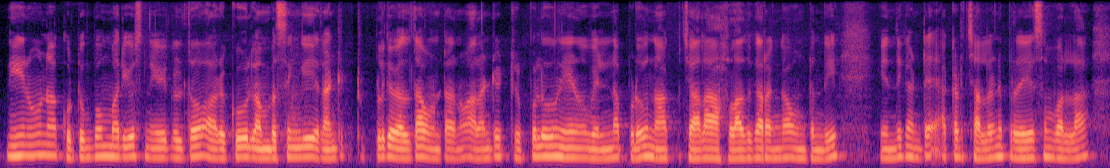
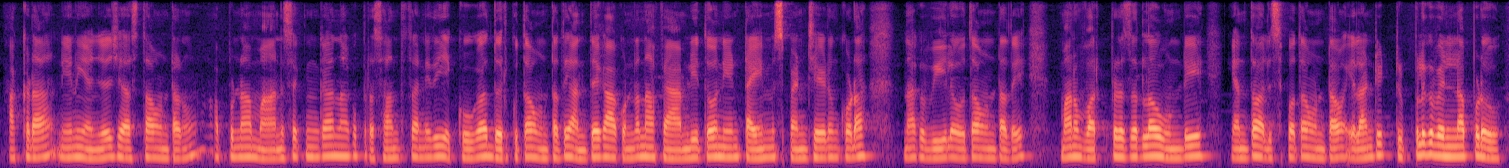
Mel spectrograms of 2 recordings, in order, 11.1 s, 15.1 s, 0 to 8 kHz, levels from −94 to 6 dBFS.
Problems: none marked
